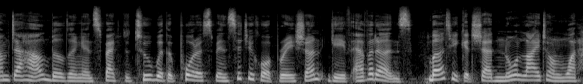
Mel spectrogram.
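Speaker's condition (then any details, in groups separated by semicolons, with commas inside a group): No condition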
